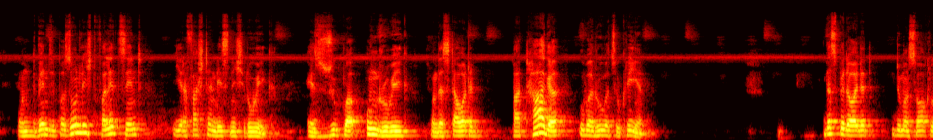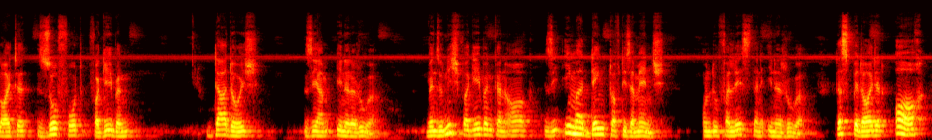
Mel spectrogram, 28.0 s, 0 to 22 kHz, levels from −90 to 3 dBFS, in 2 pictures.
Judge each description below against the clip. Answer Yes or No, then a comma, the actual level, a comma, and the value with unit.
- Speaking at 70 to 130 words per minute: Yes, slow, 125 wpm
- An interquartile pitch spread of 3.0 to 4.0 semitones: Yes, average, 3.3 semitones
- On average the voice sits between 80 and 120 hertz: No, low, 135 Hz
